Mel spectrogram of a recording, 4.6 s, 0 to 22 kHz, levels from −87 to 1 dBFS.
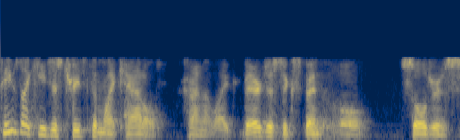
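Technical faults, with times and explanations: Throughout: AMR narrowband mobile codec. Nothing above 4 kHz and a buzzy, synthetic texture, which fits a low AMR-NB mode near 7.4 kbps, unlike a simple low-pass filter's clean muffling.
3.18 to 3.60 s: lost AMR speech frames, just after "of like they're just". About 140 ms of speech is missing in gaps of at most 40 ms, scattered over 200 ms. The decoder reuses the last good pitch and vocal tract settings, so the gaps sound like brief warbling dips rather than hard silent dropouts.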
